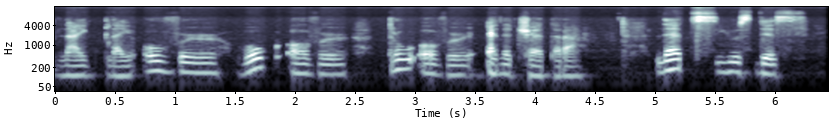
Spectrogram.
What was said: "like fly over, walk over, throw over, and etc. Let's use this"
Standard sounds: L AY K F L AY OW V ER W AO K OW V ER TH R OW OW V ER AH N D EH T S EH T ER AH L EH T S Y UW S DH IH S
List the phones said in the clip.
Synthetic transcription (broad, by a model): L AY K P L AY OW V ER W AO K OW V ER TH R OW OW V ER AH N D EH T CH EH T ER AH L EH T S Y UW S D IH S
